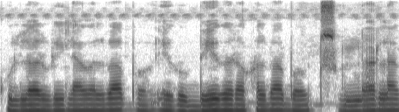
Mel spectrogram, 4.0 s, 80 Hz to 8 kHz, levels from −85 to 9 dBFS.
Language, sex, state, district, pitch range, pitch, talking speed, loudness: Bhojpuri, male, Bihar, East Champaran, 105-110 Hz, 110 Hz, 195 wpm, -16 LUFS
